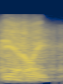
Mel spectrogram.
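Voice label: Speech, Russian; Allied Flight; DCS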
